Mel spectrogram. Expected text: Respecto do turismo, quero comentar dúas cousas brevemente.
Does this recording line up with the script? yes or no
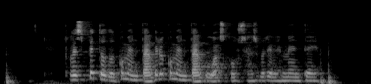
no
